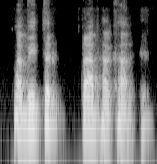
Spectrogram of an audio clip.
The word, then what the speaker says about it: Pavitra Prabhakar: Pavitra Prabhakar. Yeah. Pavitra Prabhakar. Which kind of sounds like Peter Parker.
